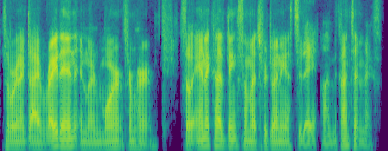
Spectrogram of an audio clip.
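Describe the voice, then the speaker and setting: A man with a very deep voice hosts a podcast in an upbeat, friendly way. His voice is dry and close, with no room sound. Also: a little fast, a bit bright, no room sound. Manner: upbeat, friendly, scripted intro. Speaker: podcast host. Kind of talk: podcast interviewing.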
